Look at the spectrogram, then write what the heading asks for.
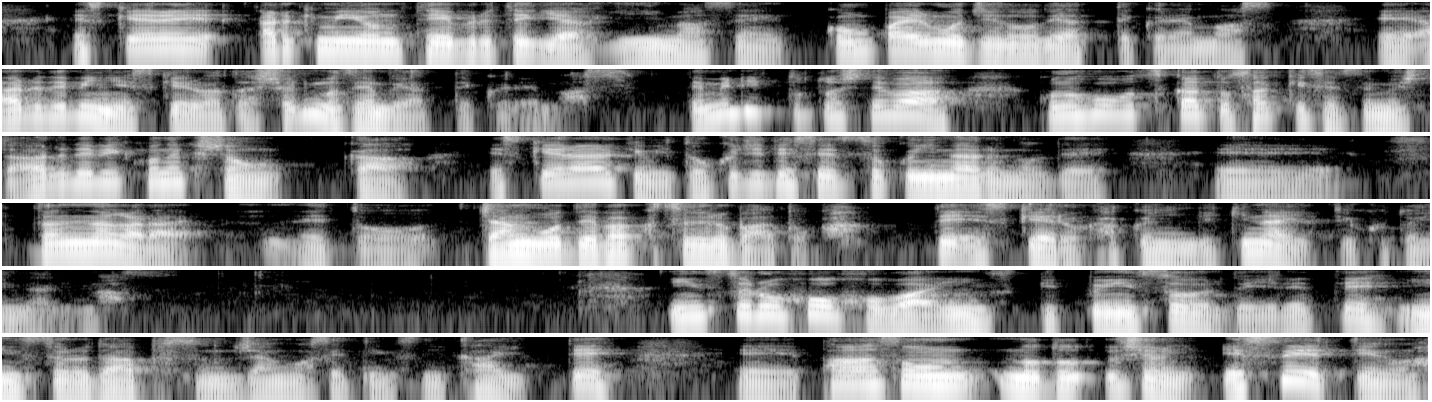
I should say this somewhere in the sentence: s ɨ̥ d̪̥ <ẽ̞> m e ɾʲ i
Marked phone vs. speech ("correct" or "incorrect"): incorrect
